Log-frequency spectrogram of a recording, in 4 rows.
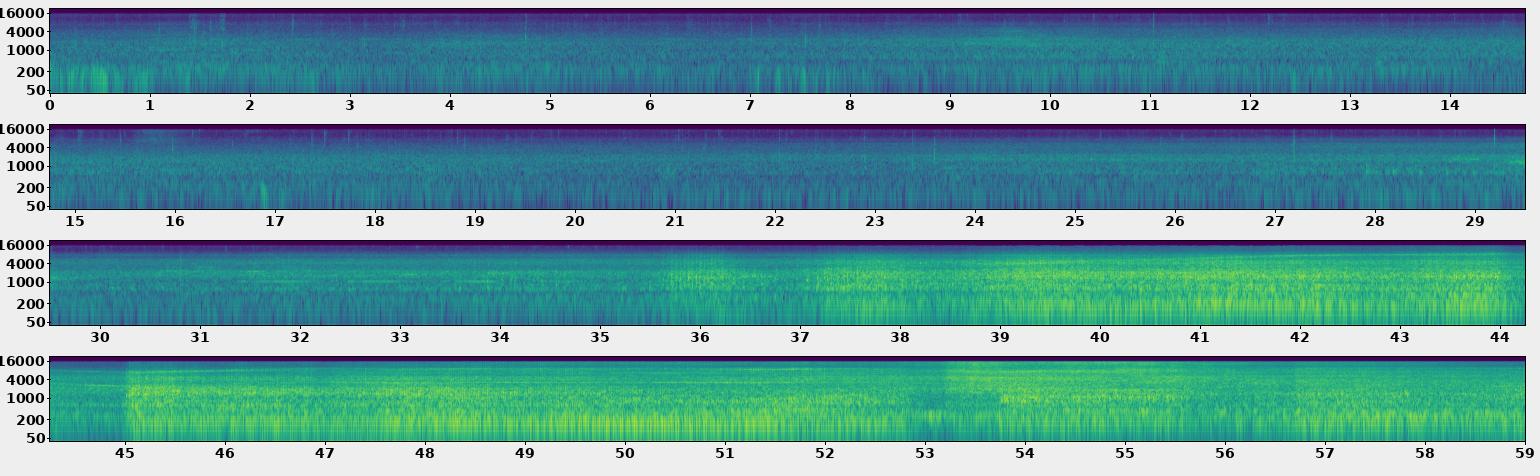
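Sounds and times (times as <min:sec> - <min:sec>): diesel locomotive engine rumble: 0:00.0 - 0:59.0
thin high whistle: 0:30.6 - 0:34.9, 0:43.8 - 0:56.4.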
